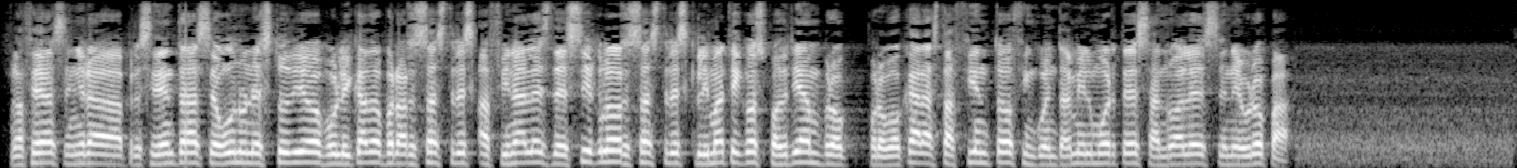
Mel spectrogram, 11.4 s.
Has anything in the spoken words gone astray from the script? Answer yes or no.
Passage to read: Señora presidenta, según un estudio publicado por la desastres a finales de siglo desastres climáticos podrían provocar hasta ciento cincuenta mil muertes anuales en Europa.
no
